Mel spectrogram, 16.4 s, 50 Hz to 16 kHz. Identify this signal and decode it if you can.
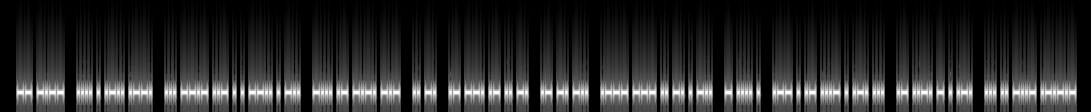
Morse code, heard as a keyed tone, about 40 wpm, 700 Hz. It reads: MY HELP SQUEEZED BACK IN AGAIN AND JOINED THE WEAVERS AFTER SIX.
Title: Pangram Challenge v2 - 40wpm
